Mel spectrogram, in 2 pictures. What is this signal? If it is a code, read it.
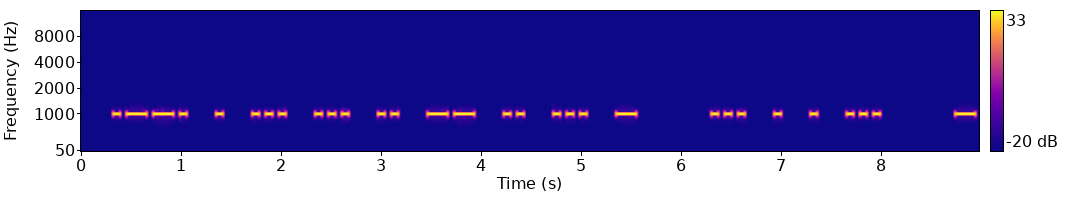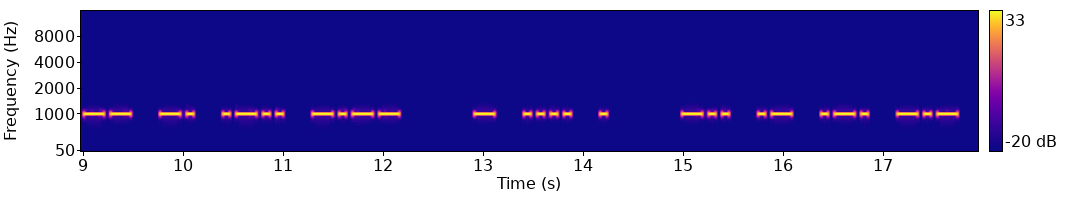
Morse code, heard as a keyed tone, about 18 wpm, spaced as for 15 wpm, 1000 Hz. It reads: PESSIMIST SEES ONLY THE DARK
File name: qotdfiles / 15wpm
